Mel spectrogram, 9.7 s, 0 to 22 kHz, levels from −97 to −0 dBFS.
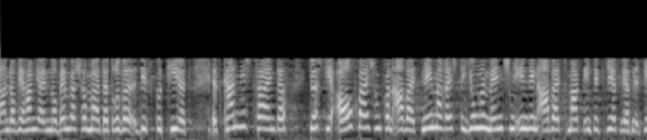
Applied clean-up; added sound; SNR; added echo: none; none; none; none.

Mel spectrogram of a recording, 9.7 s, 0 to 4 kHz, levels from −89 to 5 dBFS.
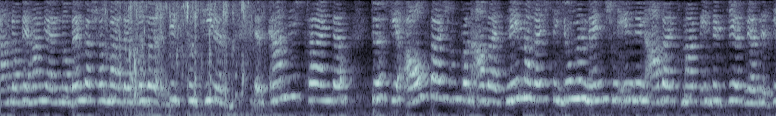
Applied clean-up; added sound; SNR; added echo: none; Splash, splatter; 10 dB; reverberation time 0.3 s.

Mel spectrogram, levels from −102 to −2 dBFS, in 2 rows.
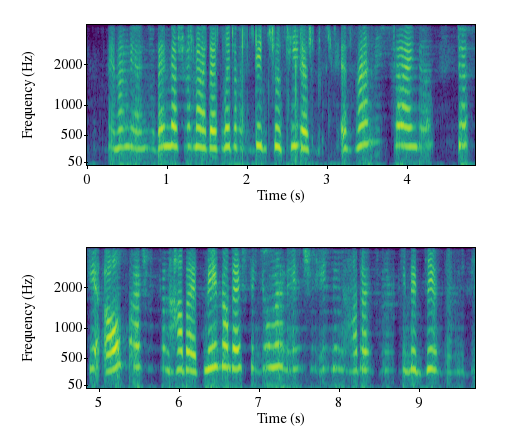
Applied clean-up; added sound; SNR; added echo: neural separator model SepFormer WHAMR!.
